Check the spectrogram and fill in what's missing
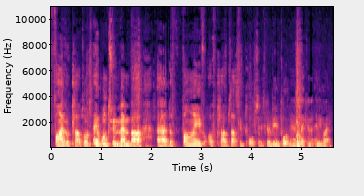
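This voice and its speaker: Jokey British magician, distant mic. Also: male voice, medium pitch, fairly even intonation, fast talker, a bit bright, slight background noise. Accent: British English. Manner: jokey kids' party magician patter. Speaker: magician hosting a live online show. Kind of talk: live magic show patter with casual asides to viewers.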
